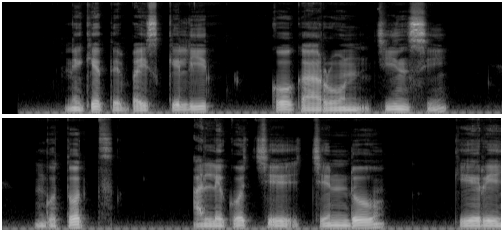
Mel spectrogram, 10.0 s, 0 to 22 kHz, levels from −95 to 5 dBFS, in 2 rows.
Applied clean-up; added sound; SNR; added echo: none; none; none; none.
